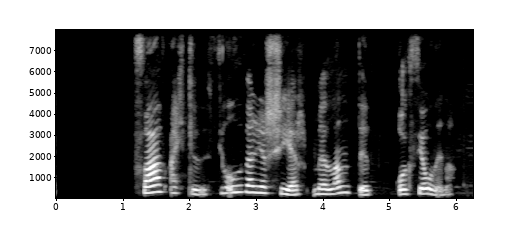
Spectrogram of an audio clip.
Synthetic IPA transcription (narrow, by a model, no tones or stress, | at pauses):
kvaːðajht̪lɪðɪθjowðvɛɾjaɾ̥sjɛːɾmɛðlant̪ɪð | ɔɣθjoːwðɪ̰na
